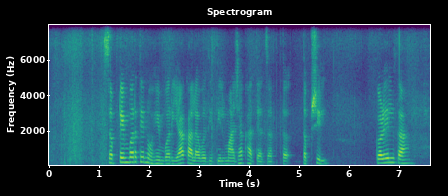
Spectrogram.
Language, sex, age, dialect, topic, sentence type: Marathi, female, 18-24, Northern Konkan, banking, question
